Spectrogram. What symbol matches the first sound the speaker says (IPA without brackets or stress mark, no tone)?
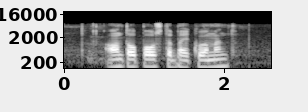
ʔ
